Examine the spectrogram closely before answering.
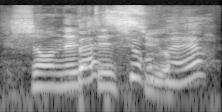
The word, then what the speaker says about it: Batz-sur-Mer: voir parce qu'en fait on prononce pas le Z on dit j'en ai pas sur mer parce que ici on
